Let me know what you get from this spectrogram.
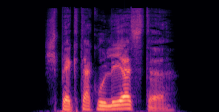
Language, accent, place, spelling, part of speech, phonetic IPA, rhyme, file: German, Germany, Berlin, spektakulärste, adjective, [ʃpɛktakuˈlɛːɐ̯stə], -ɛːɐ̯stə, De-spektakulärste.ogg
- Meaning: inflection of spektakulär: 1. strong/mixed nominative/accusative feminine singular superlative degree 2. strong nominative/accusative plural superlative degree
